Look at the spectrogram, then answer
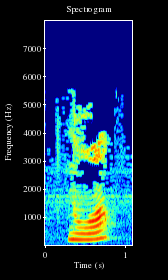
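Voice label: "挪", Mandarin Chinese; hsk; chinese flashcards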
